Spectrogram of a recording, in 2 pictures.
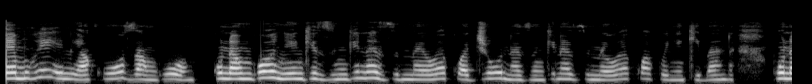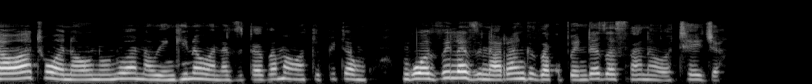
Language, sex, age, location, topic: Swahili, male, 25-35, Nairobi, finance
